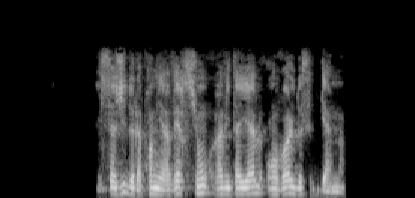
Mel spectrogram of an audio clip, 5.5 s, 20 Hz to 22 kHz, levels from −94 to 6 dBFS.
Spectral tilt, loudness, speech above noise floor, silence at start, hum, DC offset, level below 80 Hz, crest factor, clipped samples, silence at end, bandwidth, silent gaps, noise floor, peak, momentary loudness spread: -5.5 dB/octave; -17 LUFS; over 74 dB; 1.3 s; none; under 0.1%; -60 dBFS; 16 dB; under 0.1%; 0.95 s; 8 kHz; none; under -90 dBFS; -2 dBFS; 9 LU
